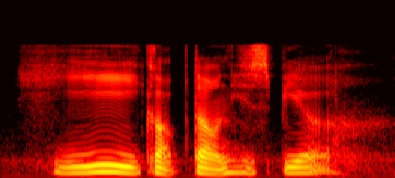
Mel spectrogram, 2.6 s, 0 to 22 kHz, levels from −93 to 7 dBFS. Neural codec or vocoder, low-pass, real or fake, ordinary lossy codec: none; none; real; none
